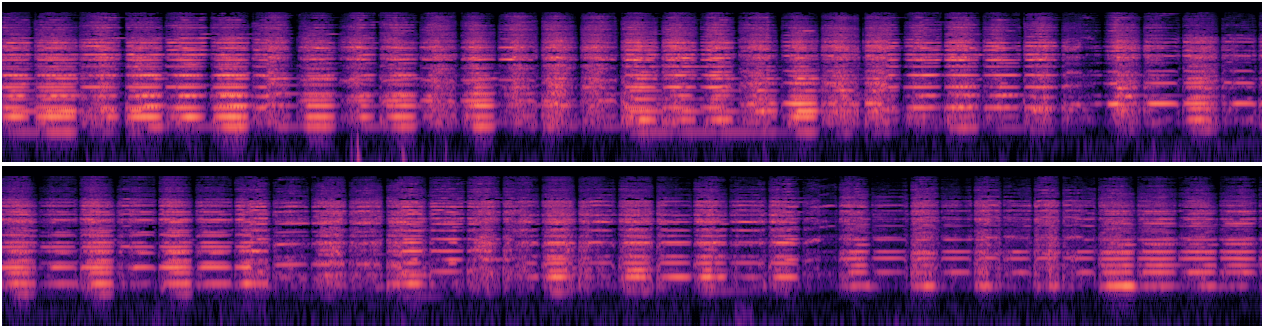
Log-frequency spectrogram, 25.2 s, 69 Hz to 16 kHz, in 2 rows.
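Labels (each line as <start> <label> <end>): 0.0 An unsettling sound made by a violin indoors. 25.2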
